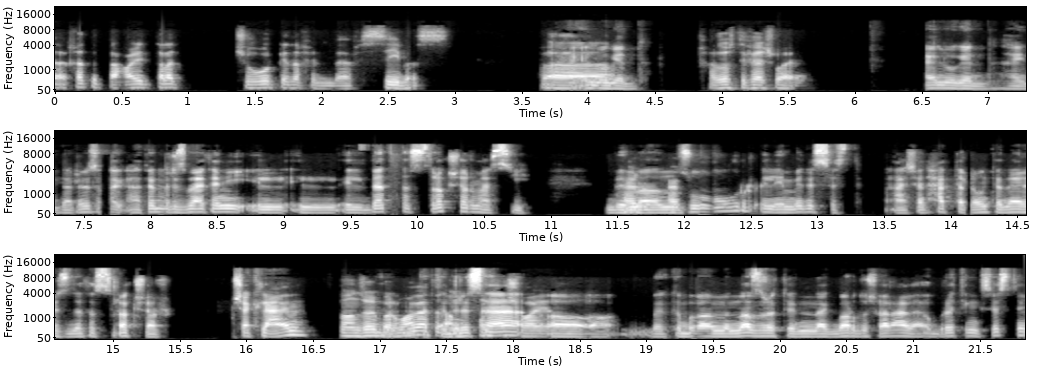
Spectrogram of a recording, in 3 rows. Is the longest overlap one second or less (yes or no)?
no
